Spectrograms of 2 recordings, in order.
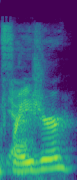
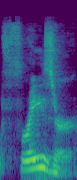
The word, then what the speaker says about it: Fraser: of my life saying Frazier and then I saw a video of him explaining that it's like Razer with it with an FR before it and I was like oh Fraser I've been one of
